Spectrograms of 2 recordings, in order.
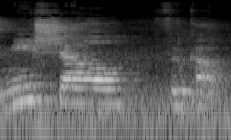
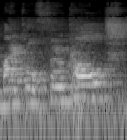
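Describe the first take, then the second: First: The first name sounds like 'mee-shell'. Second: The first name sounds like 'my-kul'. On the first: The speaker calls it right. "That is how you pronounce it" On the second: The speaker calls it wrong. "Not Michael Foucault, which is what I get a lot"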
